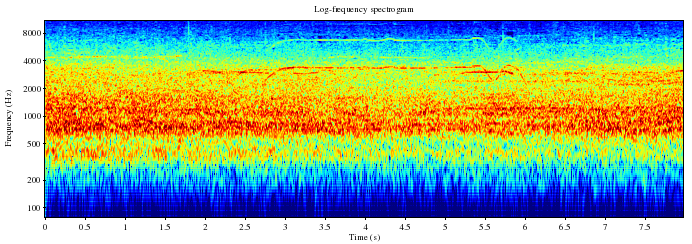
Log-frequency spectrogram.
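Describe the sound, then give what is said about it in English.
A large arena crowd in Fort Lauderdale cheers and roars for The Rock in a steady, loud, unbroken wall of noise for about eight seconds, with faint high whistles drifting through it and no clear voices on top. “Listen to the crowd in Fort Lauderdale.”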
